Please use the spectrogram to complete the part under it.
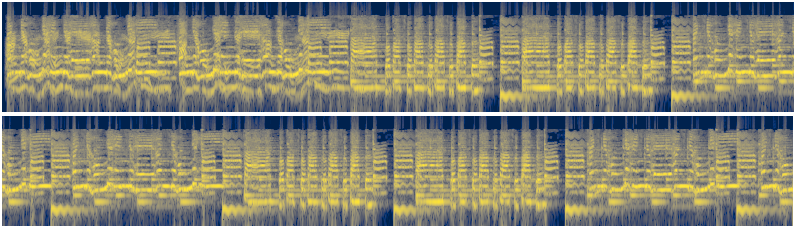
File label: girl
